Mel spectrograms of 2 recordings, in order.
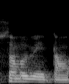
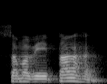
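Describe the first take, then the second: First: The word ends on a plain vowel, no h. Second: The word ends with an audible breathy h. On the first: The word is said within a running sentence. "जब इसको एक साथ sentence में बोलते हैं तो समवेता बोलते हैं" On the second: The word is said on its own. "यदि अलग बोलेंगे तो समवेताह बोलेंगे"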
